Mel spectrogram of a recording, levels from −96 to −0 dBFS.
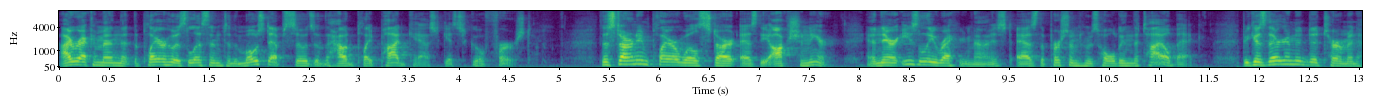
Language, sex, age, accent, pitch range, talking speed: English, male, 30-49, American, 115-150 Hz, 215 wpm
